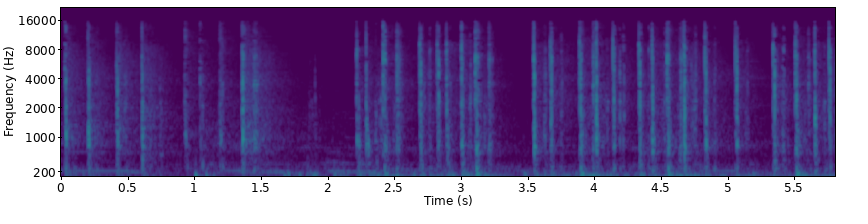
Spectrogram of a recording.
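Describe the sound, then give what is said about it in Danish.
Rapid typing with artificial nails on a computer keyboard, a steady stream of sharp clicks with brief pauses between bursts, and no voices. “Når man har kunstige negle, påsatte negle, som jeg har, så går der ikke mere end 5-6 uger max, fra jeg får et nyt tastatur, til der ikke er...”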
